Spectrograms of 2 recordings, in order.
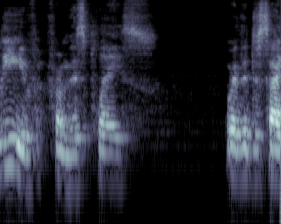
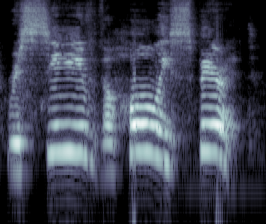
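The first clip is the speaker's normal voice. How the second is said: lifted proclamation; 7 semitones higher, 4 dB louder, slower than usual. Acted. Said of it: "he breathed on them and he said".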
